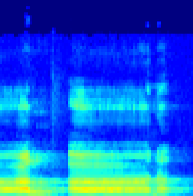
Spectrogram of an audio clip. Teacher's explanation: Cara membacanya dipanjangkan selama 3 alif atau 6 harokat. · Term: mad lazim kilmi mukhaffaf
